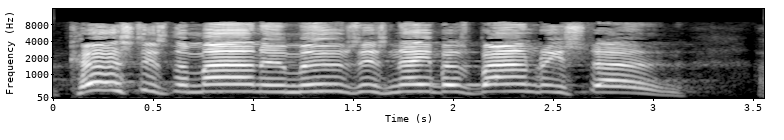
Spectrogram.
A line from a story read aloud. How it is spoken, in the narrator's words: the priests shout out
